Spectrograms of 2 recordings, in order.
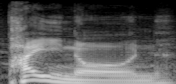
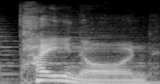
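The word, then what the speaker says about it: Phainon: sun destined to rise, Painon. It's derived from the verb paino, which means to shine. Painon is essentially the agent form of this verb, and it means the one who shines, or the shiner.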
